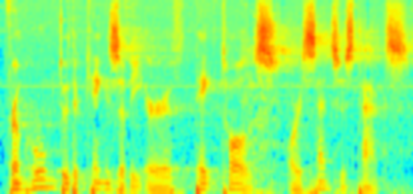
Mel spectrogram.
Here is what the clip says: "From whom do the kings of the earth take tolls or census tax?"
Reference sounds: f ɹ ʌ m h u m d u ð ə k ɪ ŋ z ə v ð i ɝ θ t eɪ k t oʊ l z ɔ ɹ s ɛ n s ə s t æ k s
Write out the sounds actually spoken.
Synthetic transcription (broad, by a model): f ɹ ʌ m h u m d u ð ə k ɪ ŋ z ə v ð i ɝ θ t eɪ k t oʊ l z ɔ ɹ s ɛ n s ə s t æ k s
